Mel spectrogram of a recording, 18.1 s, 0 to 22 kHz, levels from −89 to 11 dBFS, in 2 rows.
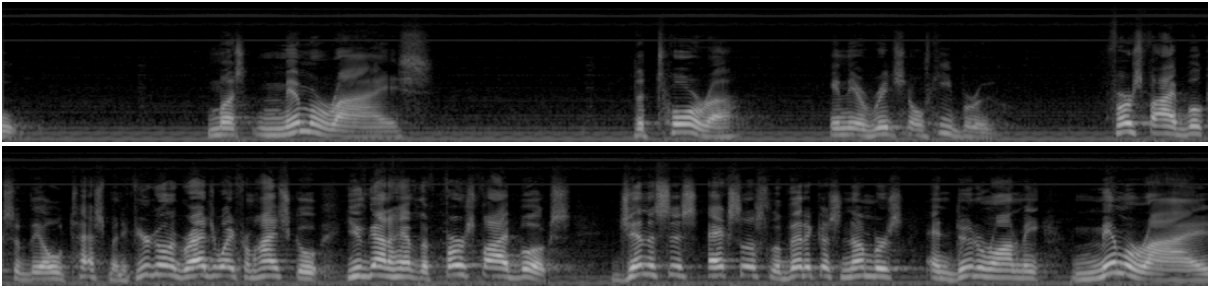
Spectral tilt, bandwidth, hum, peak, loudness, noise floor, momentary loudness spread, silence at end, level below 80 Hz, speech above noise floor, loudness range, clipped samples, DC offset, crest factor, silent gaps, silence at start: -5.5 dB/octave; 19 kHz; 60 Hz at -55 dBFS; -10 dBFS; -29 LUFS; -56 dBFS; 14 LU; 0 s; -58 dBFS; 27 dB; 7 LU; under 0.1%; under 0.1%; 20 dB; none; 0 s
